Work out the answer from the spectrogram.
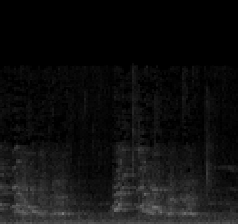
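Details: Raucous chachalaca calls arrive in two scratchy, grating bursts about a second apart over a low background hum.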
